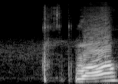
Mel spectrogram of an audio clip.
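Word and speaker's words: ㅝ: Ini kan U dengan O, maka dibaca wo, nah, wo ya.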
